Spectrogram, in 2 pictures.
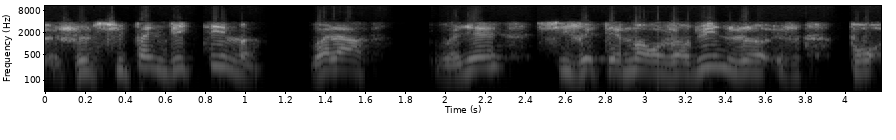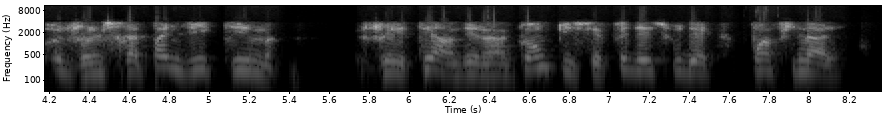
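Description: A man's voice sits high in pitch. He moves along at a fairly quick pace. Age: 70s. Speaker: caller, former convict. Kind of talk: casual chat. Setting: phone call.

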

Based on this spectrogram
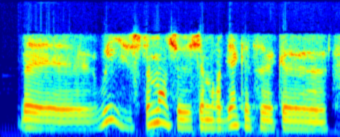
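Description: With music in the background, a woman speaks at a very slow pace in a very deep, low pitch with ordinary pitch variation. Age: 60s. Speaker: caller. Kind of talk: testimony. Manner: halting.

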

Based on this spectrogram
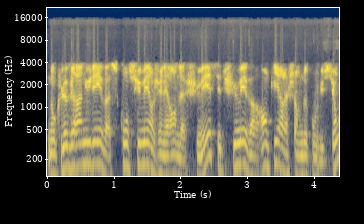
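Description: A man's unremarkable speaking voice, fairly high and fairly quick, with lively intonation. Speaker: heating technician. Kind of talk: heated phone argument. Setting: phone call. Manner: defensive.

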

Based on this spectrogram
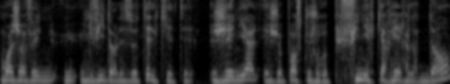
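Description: A man's somewhat breathy, fairly high voice at a fairly quick pace, with ordinary pitch variation and a dry, close sound with no echo. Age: 30s. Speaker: chef, cooking contest finalist. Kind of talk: interview. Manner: halting, frequent repetitions.

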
